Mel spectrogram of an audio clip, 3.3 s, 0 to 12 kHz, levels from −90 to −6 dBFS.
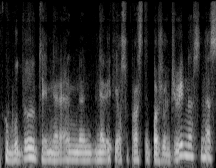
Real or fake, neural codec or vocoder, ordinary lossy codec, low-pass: fake; codec, 24 kHz, 1.5 kbps, HILCodec; Opus, 16 kbps; 10.8 kHz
